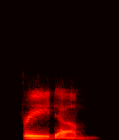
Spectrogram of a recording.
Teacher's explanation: But for poetry, and especially English language poetry, it's important to be aware of where the stress is, right? So in the word freedom, we have to be aware and understand that the stress is on the first syllable, free, right? It's freedom, not freedom.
